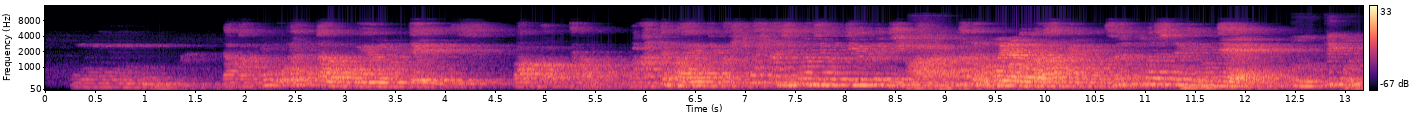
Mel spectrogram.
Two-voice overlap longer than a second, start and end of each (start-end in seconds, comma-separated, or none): none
